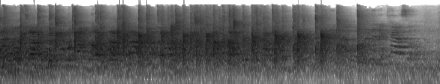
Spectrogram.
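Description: An audience claps and cheers in an echoing hall.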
